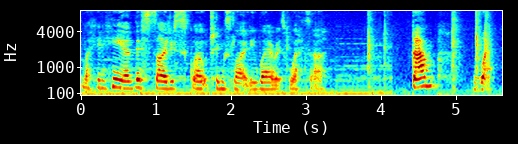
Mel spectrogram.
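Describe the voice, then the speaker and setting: A hair vlogger, her voice just recovered from illness, chats casually while showing how she styles her wavy hair, explaining as she goes with a self-deprecating touch. Her mid-range voice is slow, creaky, and fairly bright, with faint music behind.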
